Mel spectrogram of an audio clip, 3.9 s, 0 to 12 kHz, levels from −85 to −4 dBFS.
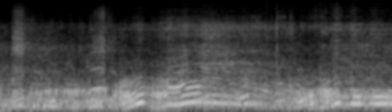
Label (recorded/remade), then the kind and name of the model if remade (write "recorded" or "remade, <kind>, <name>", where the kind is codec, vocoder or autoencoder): recorded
